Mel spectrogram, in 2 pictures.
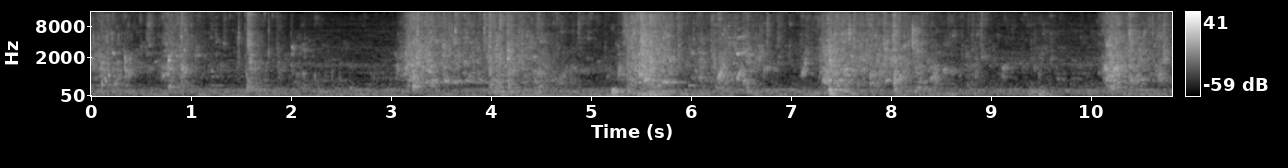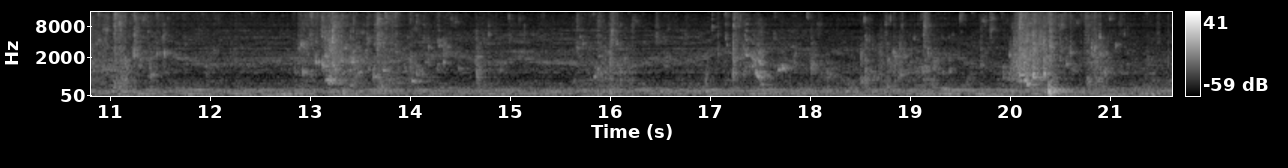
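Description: Water splashes and sloshes as feet kick in a bathtub.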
